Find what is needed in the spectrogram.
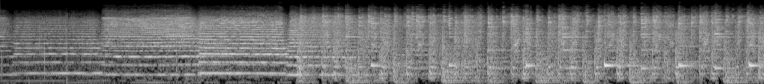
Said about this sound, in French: Une sirène appelle au feu tous les pompiers et tout Rion qui se réveille voit brûler l'usine de café.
